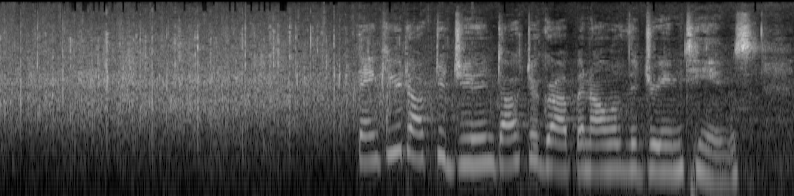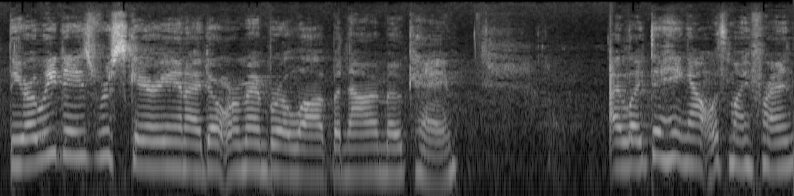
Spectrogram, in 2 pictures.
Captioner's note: applause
